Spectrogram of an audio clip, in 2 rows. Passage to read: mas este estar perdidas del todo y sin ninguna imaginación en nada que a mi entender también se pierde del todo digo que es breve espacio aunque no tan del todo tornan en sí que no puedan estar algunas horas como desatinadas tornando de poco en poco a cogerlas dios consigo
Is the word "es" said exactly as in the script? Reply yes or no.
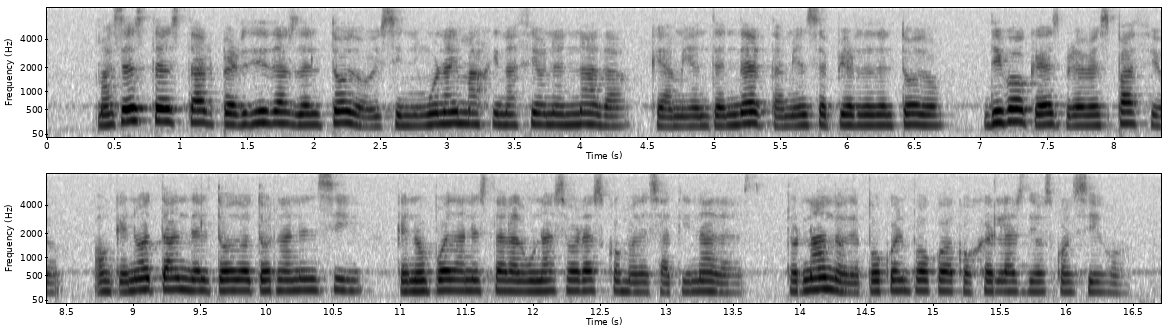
yes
